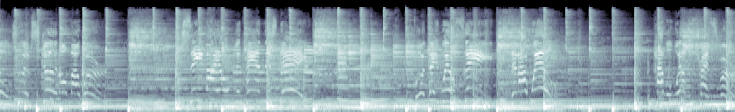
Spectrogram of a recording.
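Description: A woman singing into a microphone with long, wavering held notes over sustained keyboard chords and a drum beat.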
